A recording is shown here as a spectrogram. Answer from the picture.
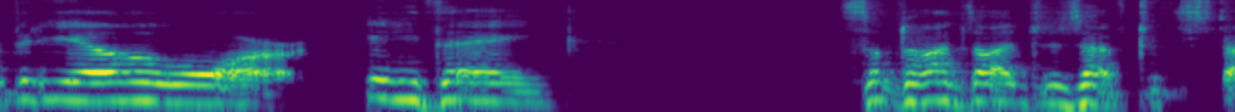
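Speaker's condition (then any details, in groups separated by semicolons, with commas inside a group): Cerebral palsy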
